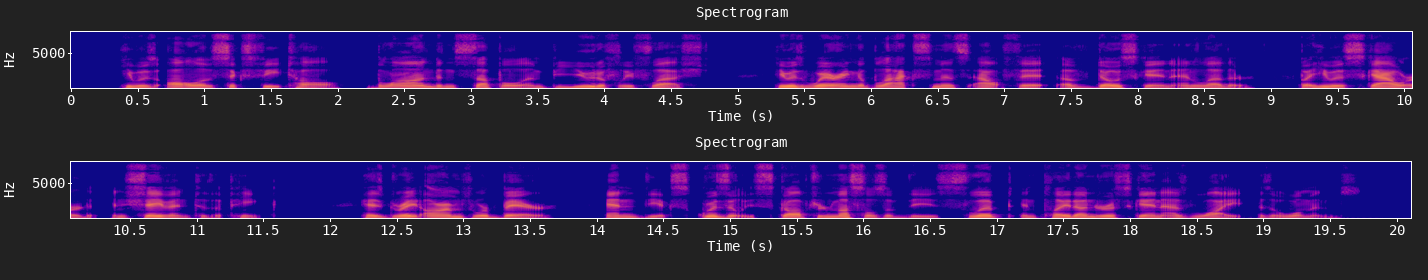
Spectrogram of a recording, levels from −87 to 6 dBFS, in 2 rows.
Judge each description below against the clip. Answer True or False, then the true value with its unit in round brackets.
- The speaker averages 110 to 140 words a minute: False (165 wpm)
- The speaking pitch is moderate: False (115 Hz)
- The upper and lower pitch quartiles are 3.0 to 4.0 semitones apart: False (5.3 semitones)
